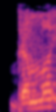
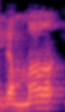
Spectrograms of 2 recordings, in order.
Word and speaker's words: Brahma: When you say Brahma with a long akara, a in the end, it pertains to the Trimurti, Brahma, Vishnu, Shiva. But when we say Brahma with a short a, it is indicating the Brahman, which is that, the Napumsakalinga Brahman, and when in the Prathama Epa Vibhakti, it is known as Brahma.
